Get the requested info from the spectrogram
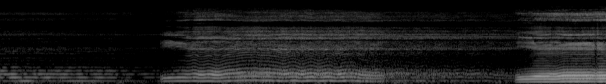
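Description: A man's voice chanting a naat melody without clear words: long drawn-out vowels with wavering, ornamented pitch. A held note fades out, a new phrase starts about one and a half seconds in, and a louder held note comes in near the end.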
